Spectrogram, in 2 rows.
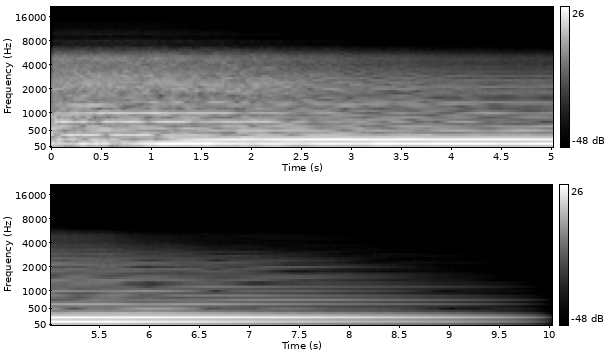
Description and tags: B2 Power Chord Open
Distortion, Electric-Guitar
